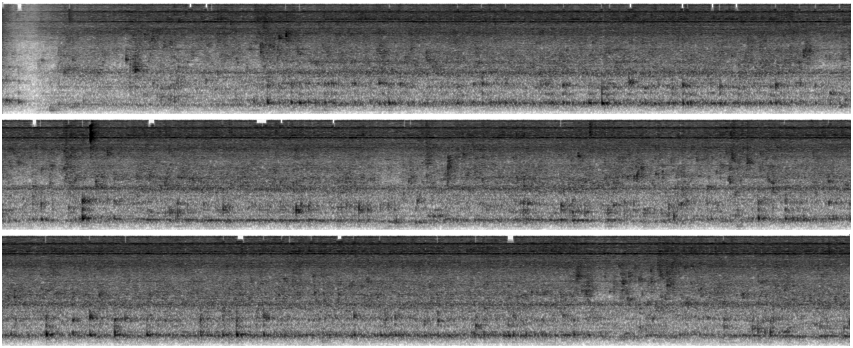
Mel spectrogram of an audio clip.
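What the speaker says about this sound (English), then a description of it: "Gonna rinse off with cold water." Cold tap water runs steadily into a bathroom sink while someone rinses off after a wet shave, a continuous close splashing hiss with small shifts as hands move through the stream.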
